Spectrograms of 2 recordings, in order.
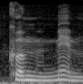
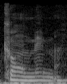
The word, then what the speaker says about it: quand même: Le son est assez similaire, mais effectivement on ne dit pas comme même, on dit quand même.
